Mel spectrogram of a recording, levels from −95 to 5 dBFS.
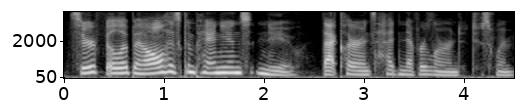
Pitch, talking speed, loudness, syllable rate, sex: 200 Hz, 185 wpm, -17 LUFS, 5.1 syllables/s, female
